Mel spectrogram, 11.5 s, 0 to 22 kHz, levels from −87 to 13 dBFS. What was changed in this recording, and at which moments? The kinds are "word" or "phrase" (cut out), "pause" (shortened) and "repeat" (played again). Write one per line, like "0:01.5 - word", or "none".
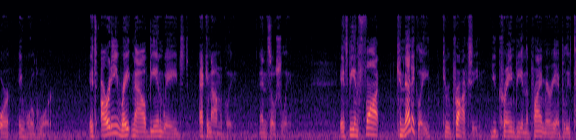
none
